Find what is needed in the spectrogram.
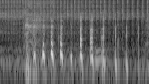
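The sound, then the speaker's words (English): A prize wheel spun by hand gives a run of many sharp clicking ticks. They start quick and spread steadily farther apart as the wheel slows, with no talk over them. “We also have a wheel. I want to spin it. Let me see if they can hear it.”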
